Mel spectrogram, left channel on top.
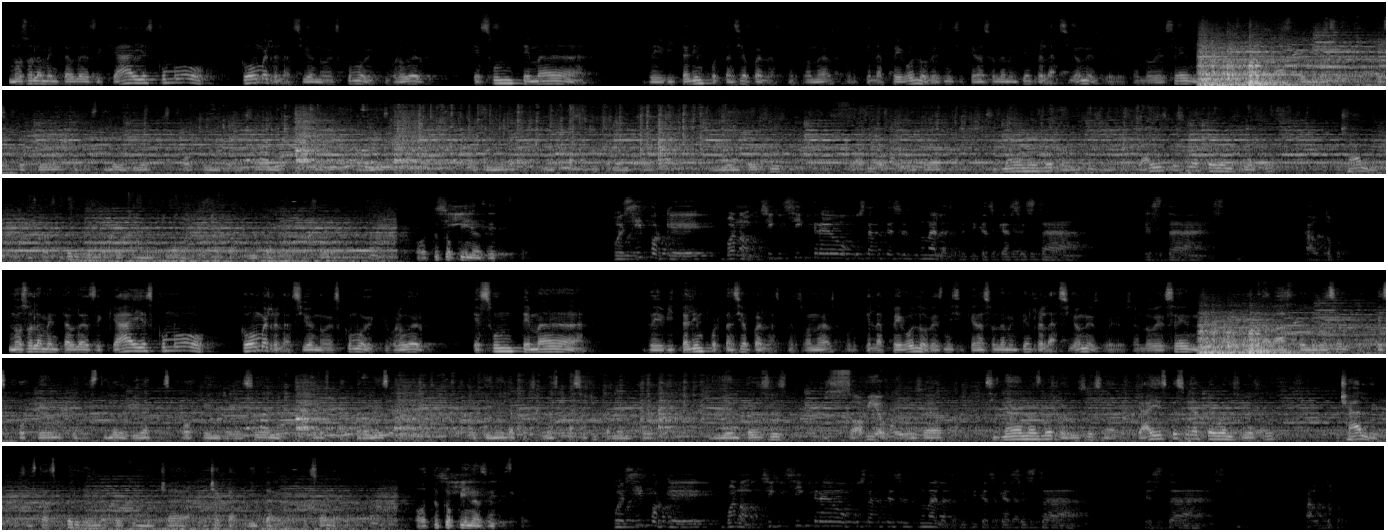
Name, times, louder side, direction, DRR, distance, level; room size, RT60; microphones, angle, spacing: voice 1, 0.1-2.0 2.4-4.2 4.7-5.8 6.4-12.0 12.4-18.0 18.5-20.4 20.9-21.7 22.0-23.3 23.7-26.6 27.2-31.2 31.8-32.5, right 4 dB, 45° right, 0.4 m, -34 dB
sound 1, 11.9-31.6, left 3 dB, 55° left, 1.0 m, -31 dB
voice 2, 32.0-32.6 33.8-38.5 39.1-40.1 40.7-41.0, left 3 dB, 85° left, 3.2 m, -48 dB
22.0 x 18.5 x 2.3 m
head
